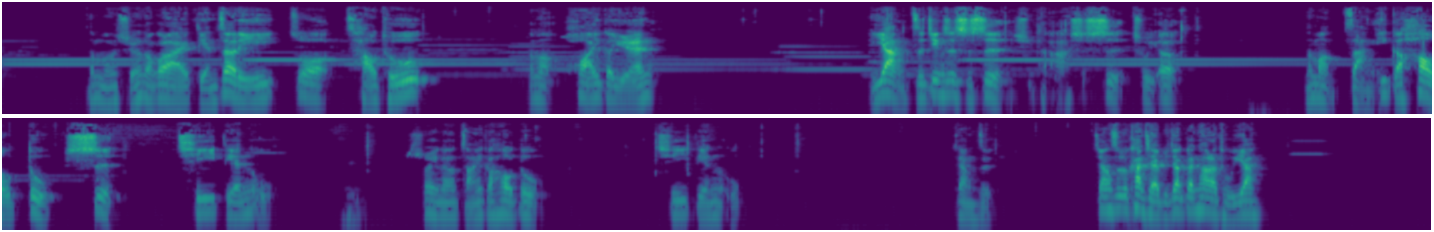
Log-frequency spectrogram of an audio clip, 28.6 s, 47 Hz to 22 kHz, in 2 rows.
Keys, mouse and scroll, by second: 0.0 super+3, 0.7 super+click, 0.9 middle click, 1.8 click, 3.3 click, 4.4 shift+middle click, 5.9 click, 7.2 click, 7.9 click, 8.4 Escape, 9.6 click, 9.8-11.8 typing, 13.5 click, 14.2 click, 17.8 super+3, 19.4 click, 20.4-22.0 typing, 23.1-24.2 middle drag, 24.4 shift+middle click, 25.0-26.2 shift+middle drag.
